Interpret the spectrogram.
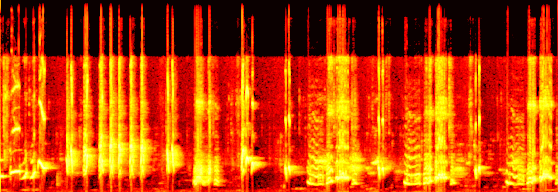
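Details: White-rumped shama song used as a lure to provoke other shamas into singing: harsh rasping bursts and buzzy notes mixed with brief whistles, in rapid, broken phrases with short pauses.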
